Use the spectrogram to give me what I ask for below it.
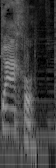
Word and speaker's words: carro: Por ejemplo, carro se pronuncia cajo.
